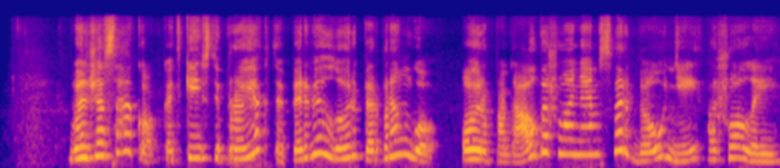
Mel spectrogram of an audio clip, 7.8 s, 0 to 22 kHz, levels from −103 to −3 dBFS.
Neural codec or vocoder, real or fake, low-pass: codec, 44.1 kHz, 7.8 kbps, DAC; fake; 14.4 kHz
